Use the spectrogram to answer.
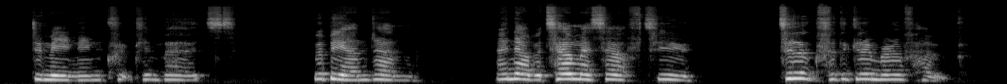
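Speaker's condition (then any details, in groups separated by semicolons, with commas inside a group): Deafness, severe; also visually impaired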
